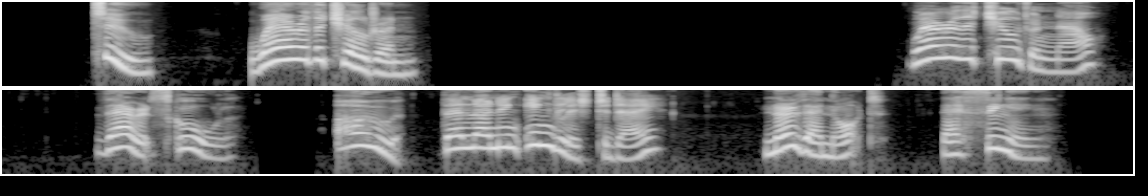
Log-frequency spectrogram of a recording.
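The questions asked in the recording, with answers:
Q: Where are the children?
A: At school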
